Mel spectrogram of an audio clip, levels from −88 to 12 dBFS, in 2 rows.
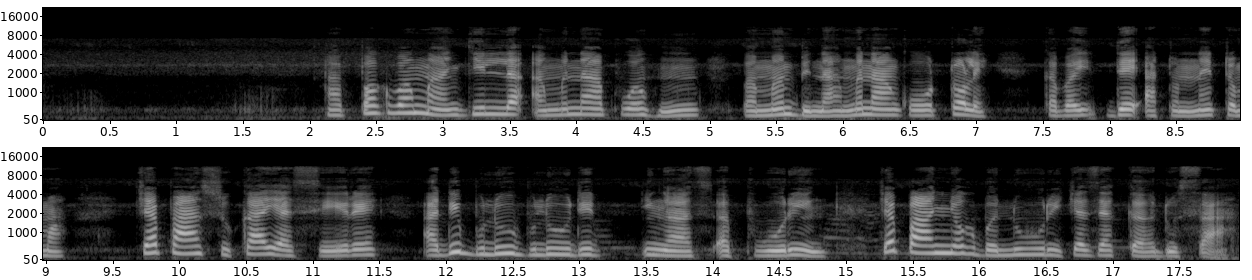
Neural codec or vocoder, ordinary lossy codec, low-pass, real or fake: none; Opus, 64 kbps; 10.8 kHz; real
